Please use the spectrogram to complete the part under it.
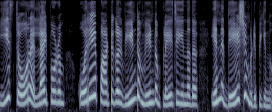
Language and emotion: Malayalam, angry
